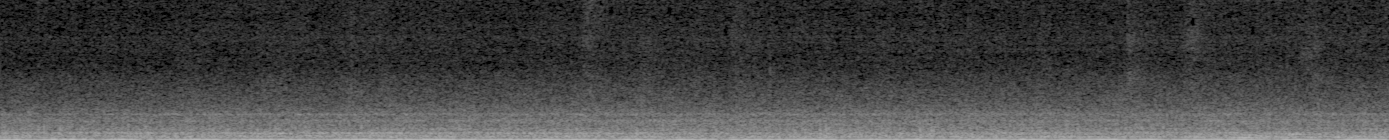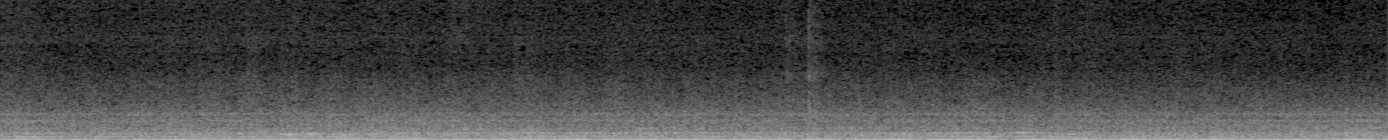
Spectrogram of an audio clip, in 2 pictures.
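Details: Home steam inhaler (vaporizer) running after water is added and it is switched on, for steam inhalation for cold and cough: a steady low hum with a soft hiss as steam starts flowing.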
